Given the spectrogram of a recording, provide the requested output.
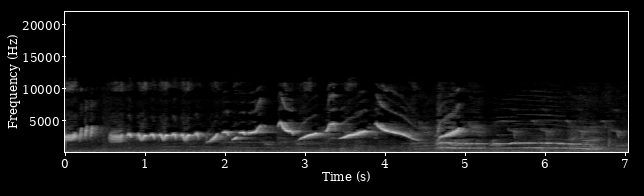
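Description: A Chinese hwamei sings loudly and with great variety: fast rolling trills, looping slurred whistles rising and falling, then long clear notes drawn out and sliding downward.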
